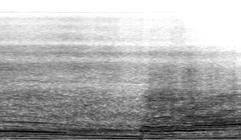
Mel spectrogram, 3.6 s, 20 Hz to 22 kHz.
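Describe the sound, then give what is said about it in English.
Race-car engine of a 1969 Ford Mustang Fastback: a loud, steady roar whose pitch slowly drops, then jumps up partway through and climbs gradually to the end. “See car 305 in the 69 Mustang Fastback has taken a double bite at that breaking cherry”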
